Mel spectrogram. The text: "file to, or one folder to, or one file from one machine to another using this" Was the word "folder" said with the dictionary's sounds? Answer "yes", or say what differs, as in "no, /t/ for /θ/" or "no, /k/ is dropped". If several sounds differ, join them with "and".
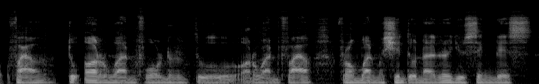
yes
